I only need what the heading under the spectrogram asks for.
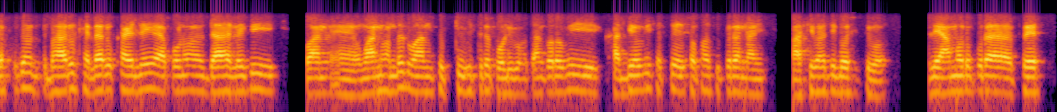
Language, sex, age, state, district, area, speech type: Odia, male, 18-30, Odisha, Kandhamal, rural, conversation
